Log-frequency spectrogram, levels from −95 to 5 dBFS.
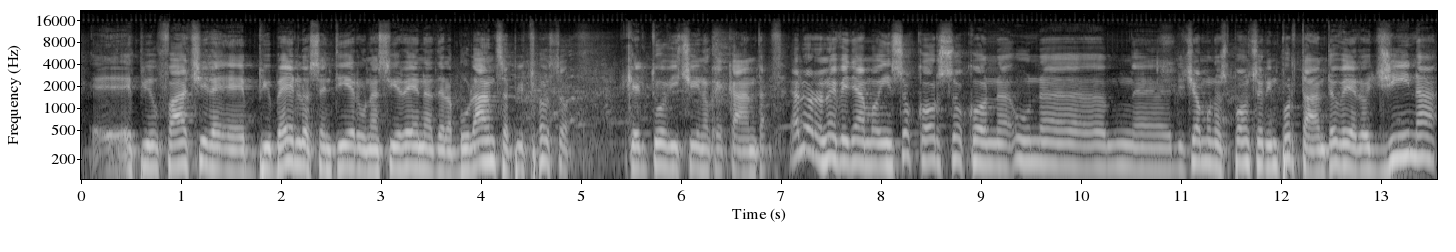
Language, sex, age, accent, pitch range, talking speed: Italian, male, 50-69, native, 145-190 Hz, 135 wpm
